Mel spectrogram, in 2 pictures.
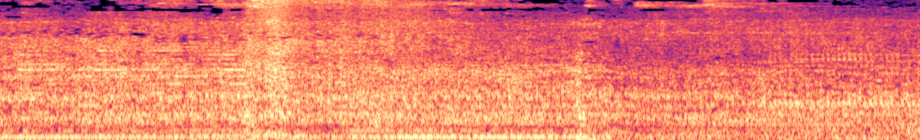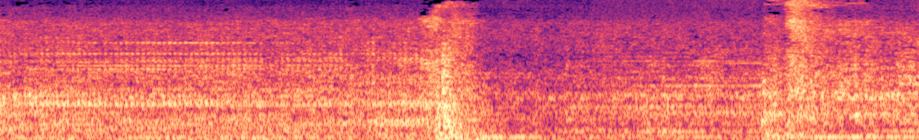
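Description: Delivery truck's engine running steadily while its hydraulic walking floor pushes a load of compost out the open back of the bed, with several sharp knocks along the way.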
